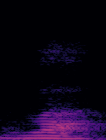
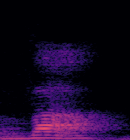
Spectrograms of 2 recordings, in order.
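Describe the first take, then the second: First: The v sound is soft, with light friction. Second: The v sound is hard, with full friction. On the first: The speaker calls it right. "very soft" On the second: The speaker calls it wrong. "rather than va"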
